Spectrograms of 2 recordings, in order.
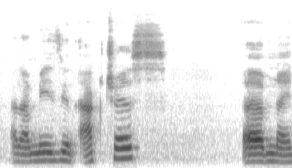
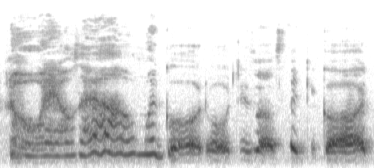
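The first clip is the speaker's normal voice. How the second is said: high-pitched, breathless mock scream of joy; retold excited screaming; 10 semitones higher than usual. Friend reliving her reaction to the Vogue news, excited screaming. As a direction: squeal in thrilled disbelief, drawing it out. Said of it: "I was screaming. I'm a screamer".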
